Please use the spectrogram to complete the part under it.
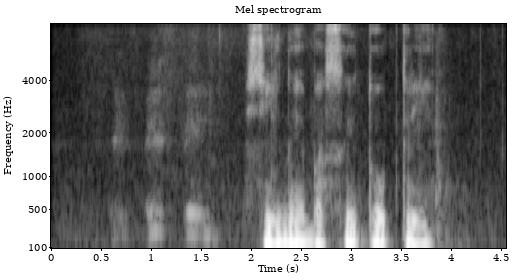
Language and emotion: Russian, neutral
